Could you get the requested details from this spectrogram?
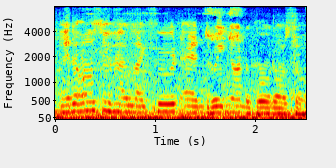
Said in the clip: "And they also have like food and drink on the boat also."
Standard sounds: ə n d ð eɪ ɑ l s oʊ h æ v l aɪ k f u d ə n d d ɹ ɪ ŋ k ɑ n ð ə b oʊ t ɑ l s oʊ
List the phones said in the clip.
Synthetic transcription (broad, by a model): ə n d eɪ ɑ l s oʊ h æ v l aɪ k f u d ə n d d ɹ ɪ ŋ ɑ n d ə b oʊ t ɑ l s oʊ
